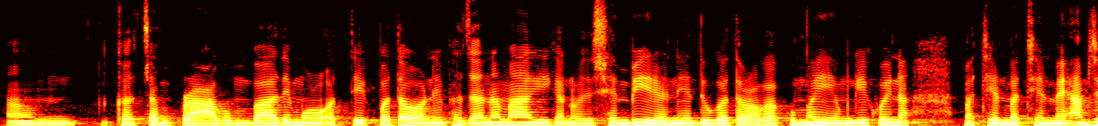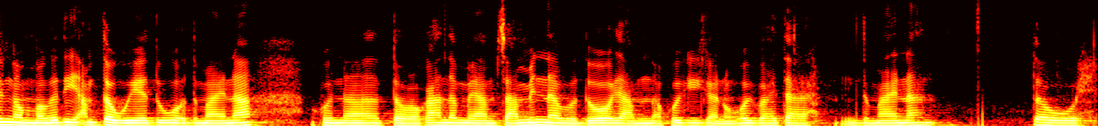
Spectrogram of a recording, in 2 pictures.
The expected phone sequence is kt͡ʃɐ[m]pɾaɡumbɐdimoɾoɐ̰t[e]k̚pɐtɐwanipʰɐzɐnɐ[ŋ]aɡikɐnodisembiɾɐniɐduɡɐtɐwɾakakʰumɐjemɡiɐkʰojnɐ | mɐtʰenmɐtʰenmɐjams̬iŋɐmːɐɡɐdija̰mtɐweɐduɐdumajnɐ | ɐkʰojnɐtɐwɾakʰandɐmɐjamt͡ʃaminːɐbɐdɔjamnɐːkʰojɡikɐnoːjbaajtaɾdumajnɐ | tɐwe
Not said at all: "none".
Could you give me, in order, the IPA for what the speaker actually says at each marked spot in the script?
m, e, m

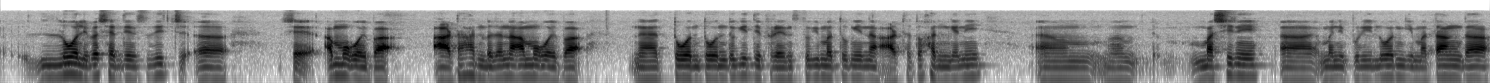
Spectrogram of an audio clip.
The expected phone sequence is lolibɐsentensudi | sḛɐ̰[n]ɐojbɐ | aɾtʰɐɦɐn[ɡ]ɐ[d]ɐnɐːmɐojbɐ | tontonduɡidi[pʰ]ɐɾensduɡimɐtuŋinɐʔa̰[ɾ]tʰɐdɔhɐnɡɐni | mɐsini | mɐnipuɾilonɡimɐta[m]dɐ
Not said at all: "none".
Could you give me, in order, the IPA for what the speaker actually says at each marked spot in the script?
m, b, d, pʰ, ɾ, ŋ

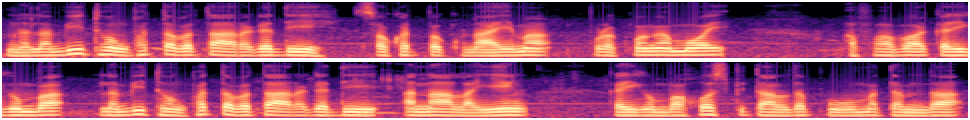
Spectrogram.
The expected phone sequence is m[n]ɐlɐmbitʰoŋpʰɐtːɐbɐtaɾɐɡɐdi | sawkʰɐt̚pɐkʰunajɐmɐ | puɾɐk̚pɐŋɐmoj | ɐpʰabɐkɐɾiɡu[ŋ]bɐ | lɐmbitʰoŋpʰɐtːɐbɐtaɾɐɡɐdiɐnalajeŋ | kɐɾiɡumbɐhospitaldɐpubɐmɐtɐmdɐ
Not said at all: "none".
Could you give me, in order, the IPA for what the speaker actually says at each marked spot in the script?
n, m

